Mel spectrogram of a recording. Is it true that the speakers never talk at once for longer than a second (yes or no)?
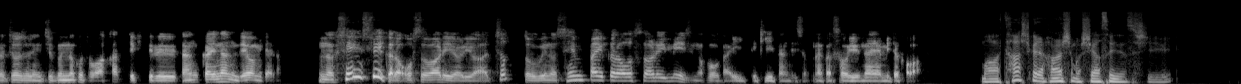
yes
